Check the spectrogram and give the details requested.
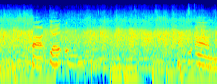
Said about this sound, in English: and a big round of applause.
